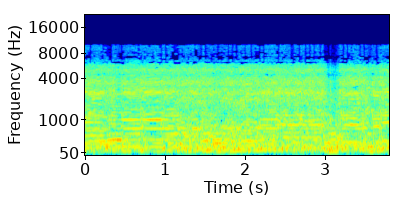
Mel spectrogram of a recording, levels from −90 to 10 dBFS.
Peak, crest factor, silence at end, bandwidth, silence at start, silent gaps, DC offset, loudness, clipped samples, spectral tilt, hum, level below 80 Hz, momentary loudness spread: -6 dBFS; 12 dB; 0 s; 10.5 kHz; 0 s; none; under 0.1%; -19 LUFS; under 0.1%; -4 dB/octave; none; -42 dBFS; 1 LU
